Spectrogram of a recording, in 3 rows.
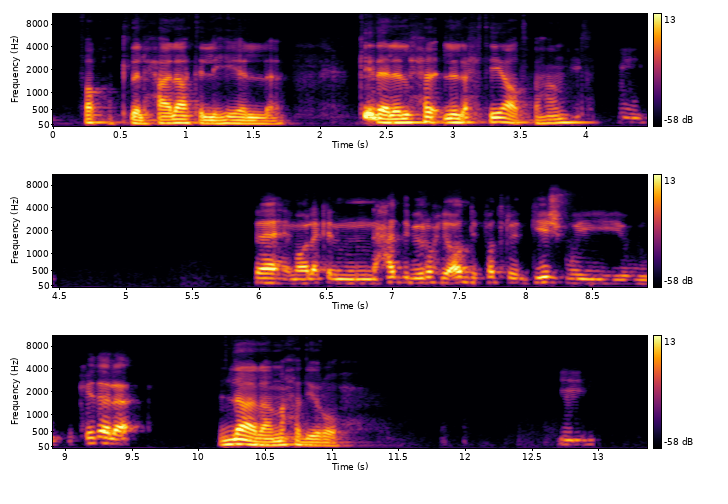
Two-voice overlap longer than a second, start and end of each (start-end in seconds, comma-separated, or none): none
